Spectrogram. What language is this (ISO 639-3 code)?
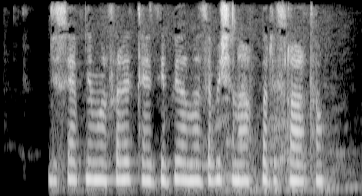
urd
